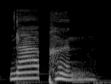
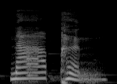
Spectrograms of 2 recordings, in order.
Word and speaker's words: 나쁜: 나쁜, 나쁜. This is pronounced as a two-syllable word. The first syllable is na, and the second syllable is pun. Pronounce it with me. 나쁜, 나쁜.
